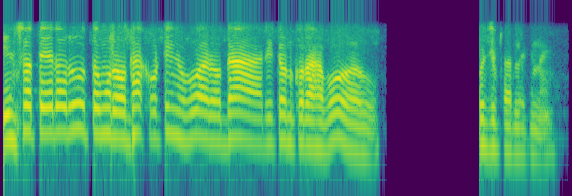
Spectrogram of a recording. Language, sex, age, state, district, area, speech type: Odia, male, 45-60, Odisha, Nabarangpur, rural, conversation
